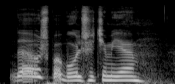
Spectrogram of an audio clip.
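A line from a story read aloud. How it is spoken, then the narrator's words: Sighing. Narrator (Russian): вздохнул Дементьев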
